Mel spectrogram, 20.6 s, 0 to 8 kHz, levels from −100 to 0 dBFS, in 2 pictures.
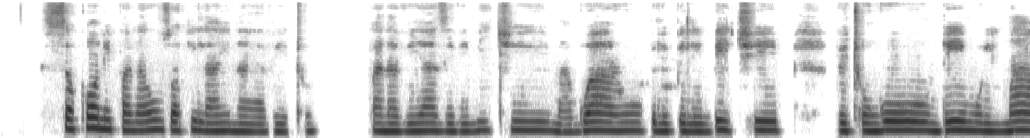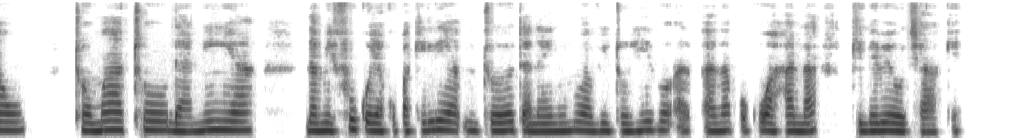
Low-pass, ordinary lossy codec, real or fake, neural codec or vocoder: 7.2 kHz; AAC, 48 kbps; real; none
